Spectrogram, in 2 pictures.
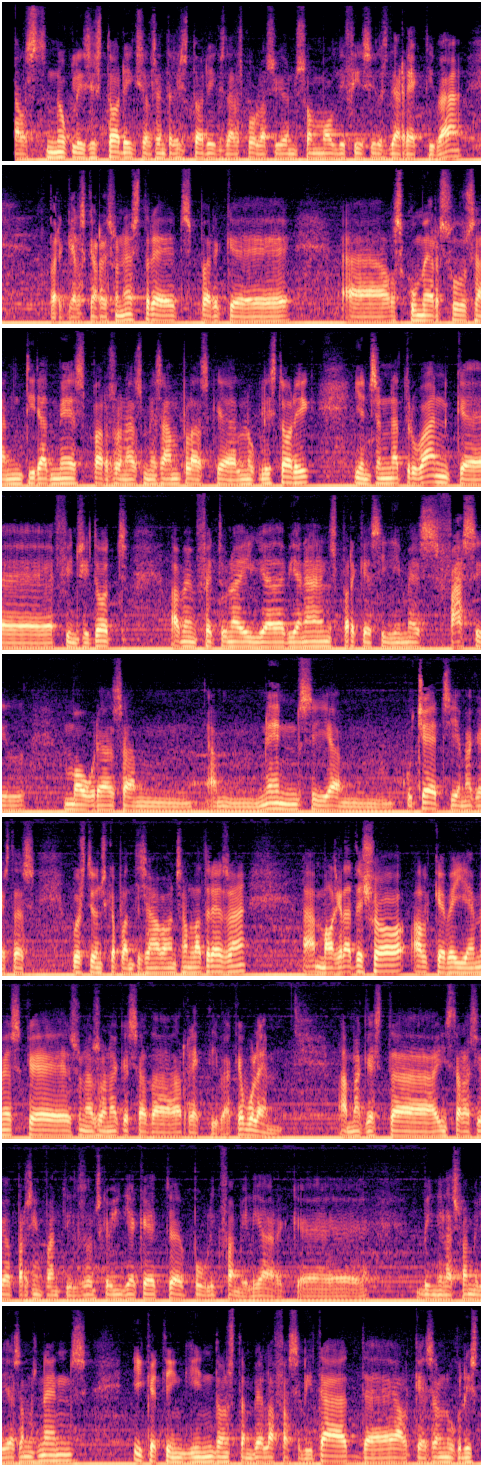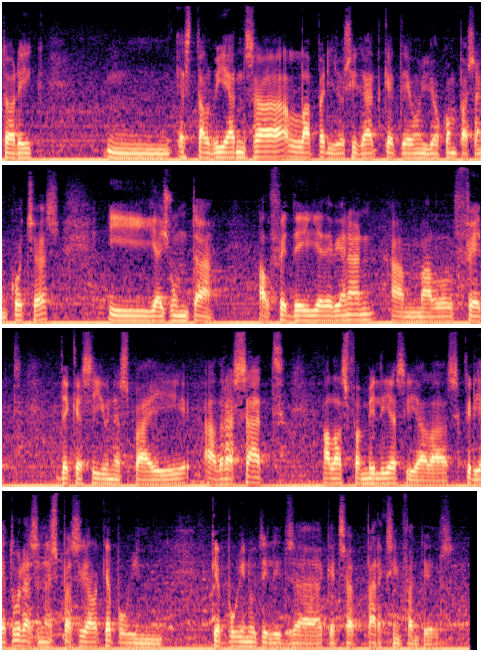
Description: Ho explica l’alcalde de Tordera, Joan Carles Garcia.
